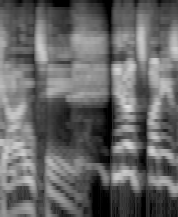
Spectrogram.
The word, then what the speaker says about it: Shanti: um now you don't it's you corrected The Shanty you must drive you crazy when someone says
